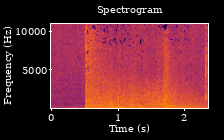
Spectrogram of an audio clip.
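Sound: thunder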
